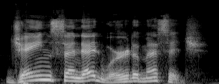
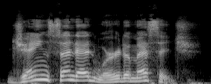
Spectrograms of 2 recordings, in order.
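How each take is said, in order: No difference in how they are said.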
